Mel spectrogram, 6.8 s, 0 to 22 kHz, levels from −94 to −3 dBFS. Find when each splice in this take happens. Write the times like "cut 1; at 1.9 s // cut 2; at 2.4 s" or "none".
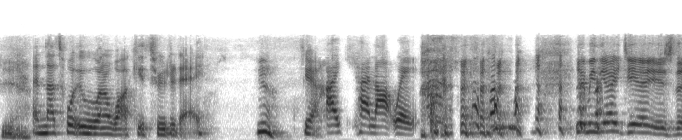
none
